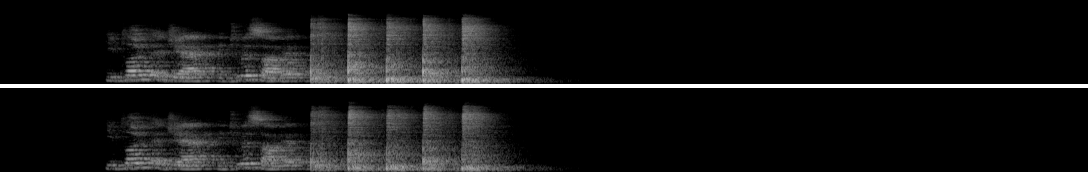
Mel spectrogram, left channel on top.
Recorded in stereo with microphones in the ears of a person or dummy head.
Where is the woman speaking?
65° right (ahead or behind), 1.6 m; by 3.0 s 15° right (ahead or behind), 0.7 m.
